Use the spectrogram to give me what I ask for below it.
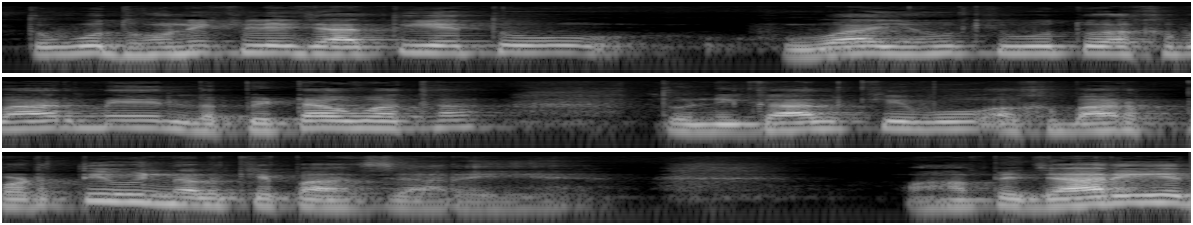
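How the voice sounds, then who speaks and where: His voice is fairly high with a darkish tone: a man from India with a Bihari Hindi accent, explaining a chapter to students. Chatty throughout, he blends English words into Hindi and acts out quotations.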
